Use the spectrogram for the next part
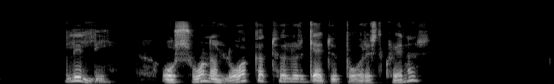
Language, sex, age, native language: Icelandic, male, 50-59, Icelandic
